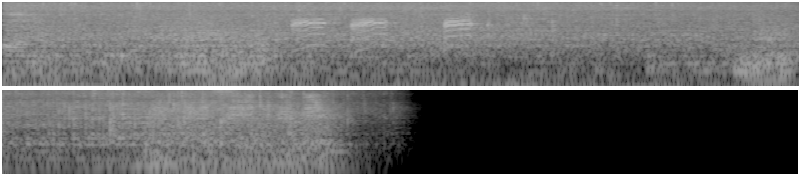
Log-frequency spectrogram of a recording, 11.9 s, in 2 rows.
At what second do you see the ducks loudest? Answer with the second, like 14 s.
3 s.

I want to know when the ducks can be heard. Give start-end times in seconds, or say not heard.
2.1-3.7, 7.0-8.6.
